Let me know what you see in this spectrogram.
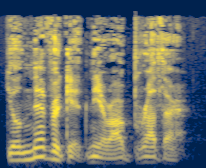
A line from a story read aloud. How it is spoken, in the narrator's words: Dinan replied sharply, his memories of his previous disastrous encounter with Drizzt still painfully clear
